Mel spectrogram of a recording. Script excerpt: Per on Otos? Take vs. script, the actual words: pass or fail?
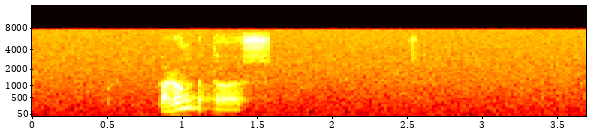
pass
